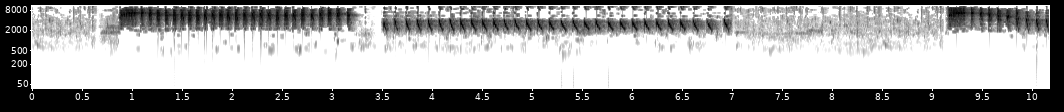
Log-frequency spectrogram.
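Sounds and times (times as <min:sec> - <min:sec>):
bird trilling: 0:00.8 - 0:07.0, 0:09.2 - 0:10.1.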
